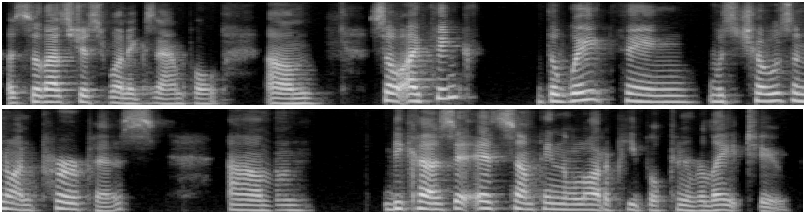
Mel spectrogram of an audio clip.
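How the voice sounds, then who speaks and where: A woman with a low voice shares her view in a casual group discussion. She speaks slowly and thoughtfully, pausing as she looks for the right words.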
